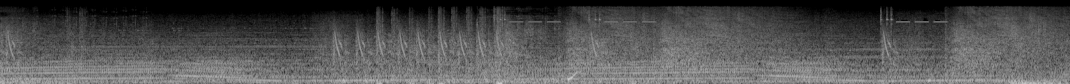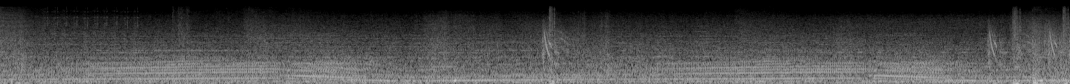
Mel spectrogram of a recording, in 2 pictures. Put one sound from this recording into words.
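A small motorboat engine buzzes steadily.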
